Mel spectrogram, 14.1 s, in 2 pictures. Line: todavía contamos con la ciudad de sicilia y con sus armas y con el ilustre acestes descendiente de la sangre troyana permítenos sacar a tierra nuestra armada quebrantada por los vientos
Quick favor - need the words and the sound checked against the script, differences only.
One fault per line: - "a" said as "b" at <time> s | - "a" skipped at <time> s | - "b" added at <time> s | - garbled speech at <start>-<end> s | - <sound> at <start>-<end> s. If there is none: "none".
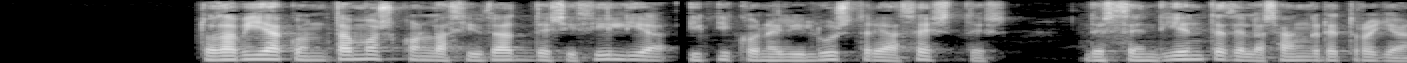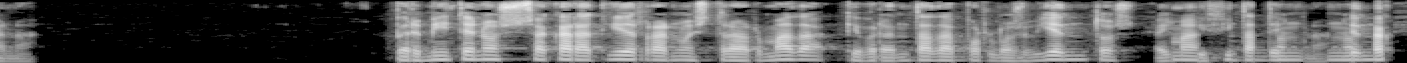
- "con sus armas" skipped at 3.5 s
- garbled speech at 12.8-14.0 s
